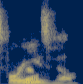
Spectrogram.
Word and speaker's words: Voorheesville: I think you don't pronounce the H. It's Voorheesville.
